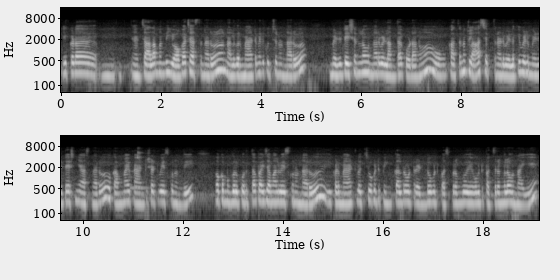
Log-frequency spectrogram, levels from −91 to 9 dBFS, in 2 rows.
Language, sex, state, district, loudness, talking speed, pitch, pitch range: Telugu, female, Andhra Pradesh, Sri Satya Sai, -17 LUFS, 155 wpm, 205 Hz, 190-220 Hz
